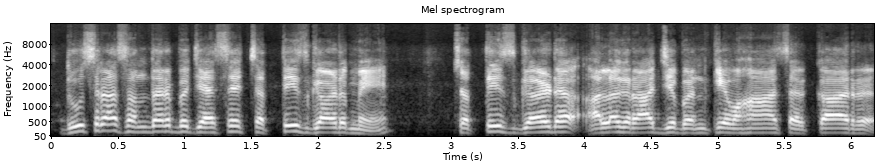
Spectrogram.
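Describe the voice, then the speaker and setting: A man speaks with a Telangana accent in a fairly high pitch. There is ordinary pitch variation, and the sound is dry and close with no echo. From Telugu-speaking South India (Andhra/Telangana). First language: Telugu (speaking Hindi). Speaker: university professor, workshop convener. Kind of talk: online workshop discussion. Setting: online video meeting. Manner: halting, many filler sounds.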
